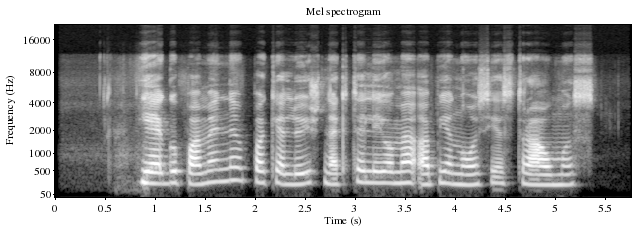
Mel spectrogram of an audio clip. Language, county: Lithuanian, Marijampolė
